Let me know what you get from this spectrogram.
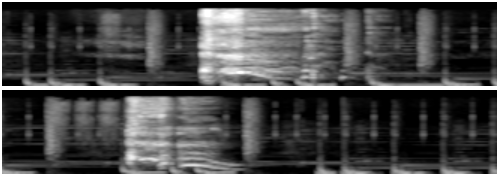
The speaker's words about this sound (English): Excuse my cough, and it's from hay fever, so, you know, please don't take it, you know, personal.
